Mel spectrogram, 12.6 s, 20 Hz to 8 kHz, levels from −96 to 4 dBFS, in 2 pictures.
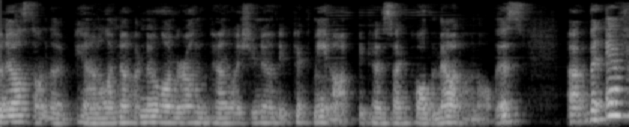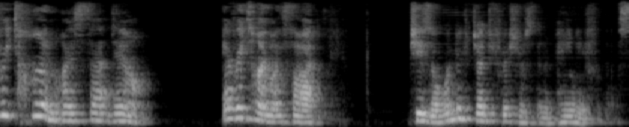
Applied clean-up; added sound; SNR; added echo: neural mask model DeepFilterNet 3.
